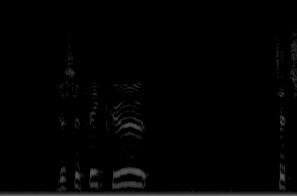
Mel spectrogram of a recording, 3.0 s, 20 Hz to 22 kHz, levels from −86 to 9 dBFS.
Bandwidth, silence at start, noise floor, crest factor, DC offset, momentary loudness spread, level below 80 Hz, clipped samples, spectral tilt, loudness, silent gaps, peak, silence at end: 15 kHz; 0 s; -80 dBFS; 20 dB; 0.3%; 11 LU; -88 dBFS; under 0.1%; -3 dB/octave; -62 LUFS; none; -42 dBFS; 0 s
